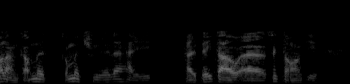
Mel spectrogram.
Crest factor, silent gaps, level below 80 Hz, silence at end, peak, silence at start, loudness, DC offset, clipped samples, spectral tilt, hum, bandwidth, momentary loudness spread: 22 dB; none; -88 dBFS; 0.05 s; -28 dBFS; 0 s; -49 LUFS; under 0.1%; under 0.1%; -1 dB/octave; none; 4.9 kHz; 14 LU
